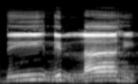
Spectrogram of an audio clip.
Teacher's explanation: আল্লাহ শব্দে লামকে লা পড়তে হয় বারিক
